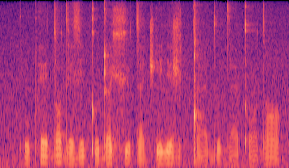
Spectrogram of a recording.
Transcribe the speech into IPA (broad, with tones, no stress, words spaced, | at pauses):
pʰu˨pʰe˦˨ dɔ˦˨de˨zi˦kʼu˨ ɖɜ˦ xʲu˦tæ˨ t͡ʃʼi˦lʲɛ˦ʒɪ˦ ǃæ˨d̪u˦˨ d̪æ˨kʼɔ˨dɑ˦˨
